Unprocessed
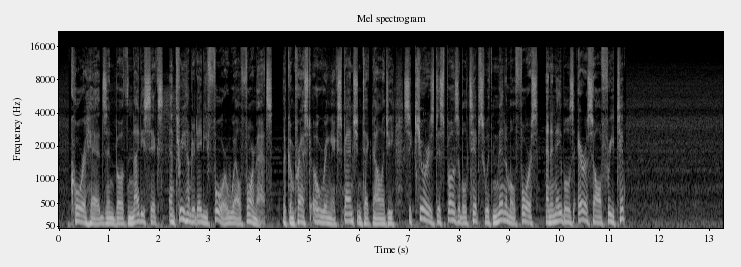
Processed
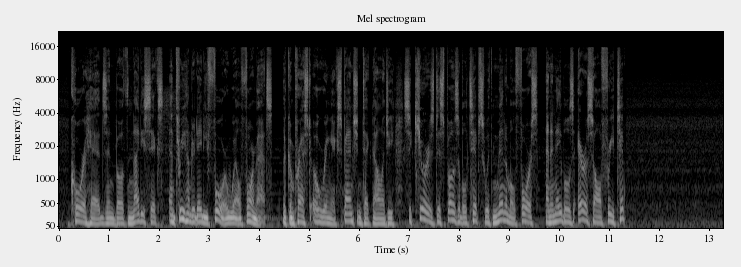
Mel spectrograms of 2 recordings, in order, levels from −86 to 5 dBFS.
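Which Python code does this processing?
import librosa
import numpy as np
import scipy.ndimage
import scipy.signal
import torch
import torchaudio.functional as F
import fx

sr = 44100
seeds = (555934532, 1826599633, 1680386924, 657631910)

y = fx.peak_eq(x, sr, hz=210.0, db=9.5, octaves=0.5, at=(2.25, 4.66))
y = y * 10.0 ** (-8.0 / 20.0)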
